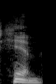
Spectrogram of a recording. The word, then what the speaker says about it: Jim: Like that lends to an even more dangerous Jim Walmsley. Oh, and I think it's pronounced him, actually. Soft him J. Walmsley. It's a soft J.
